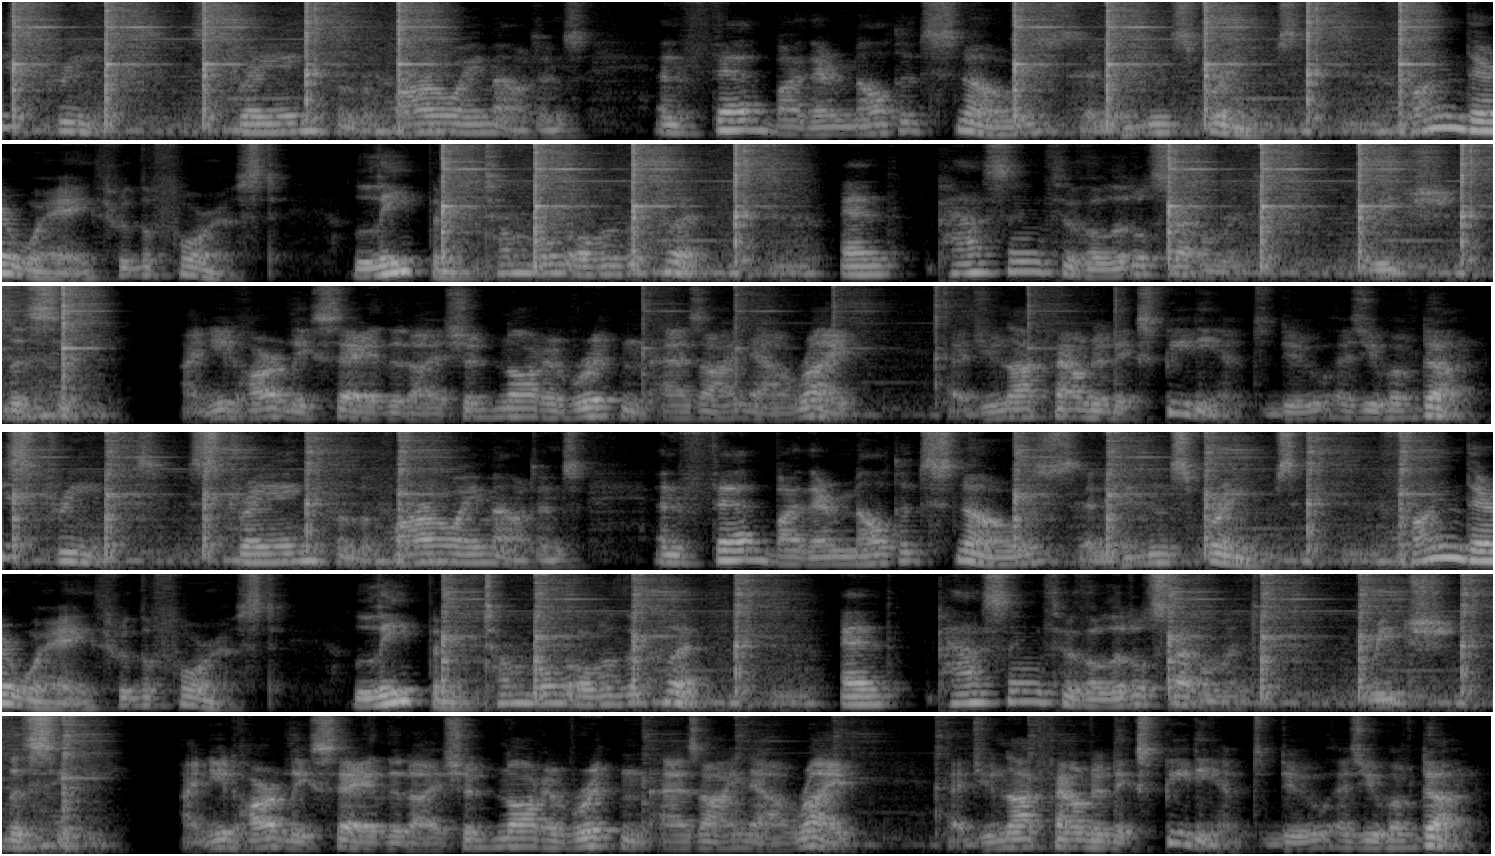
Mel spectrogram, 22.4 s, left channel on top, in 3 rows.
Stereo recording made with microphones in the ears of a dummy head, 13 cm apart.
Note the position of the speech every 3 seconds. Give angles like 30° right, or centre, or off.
60° right, 50° right, 20° right, 40° right, 60° right, 60° right, 60° right, 60° right.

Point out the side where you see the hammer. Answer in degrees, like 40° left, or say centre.
70° left.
